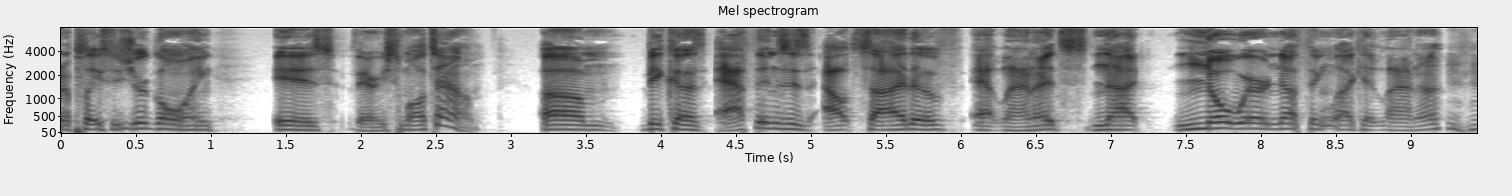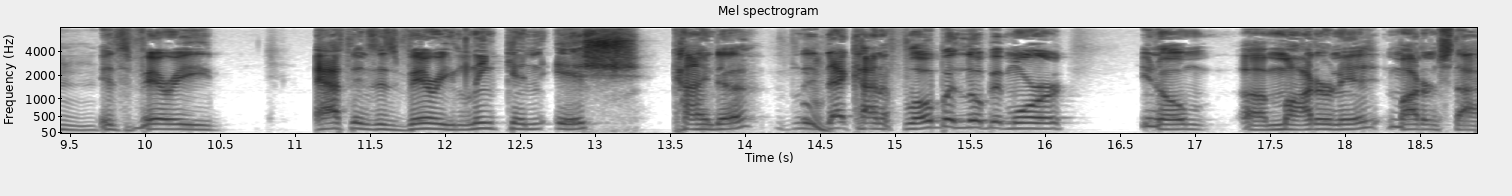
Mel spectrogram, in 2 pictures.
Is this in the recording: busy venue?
no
